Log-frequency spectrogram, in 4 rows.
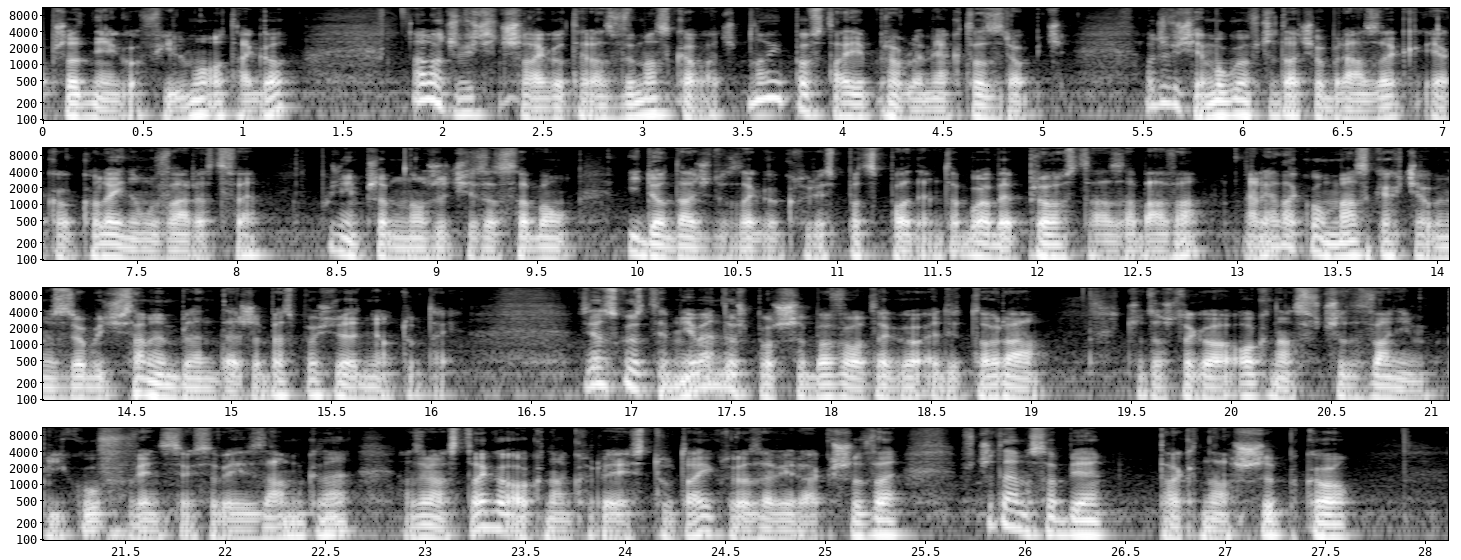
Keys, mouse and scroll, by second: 0.4-2.1 drag, 2.6 right click, 7.1 middle click, 9.8 middle click, 12.0-13.2 middle drag, 20.9-22.1 drag, 24.5 middle click.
